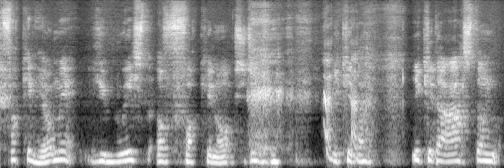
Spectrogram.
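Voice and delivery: ordinary talk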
